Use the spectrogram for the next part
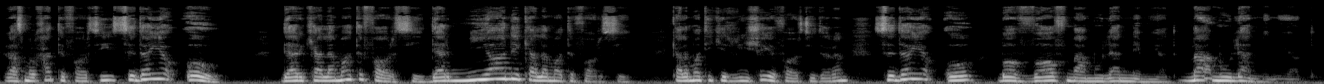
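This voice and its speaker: Mellow, husky man explaining carefully. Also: fairly high pitch, lively intonation. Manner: careful, lecturing, with pauses and restarts. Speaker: language scholar. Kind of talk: explanatory discussion.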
